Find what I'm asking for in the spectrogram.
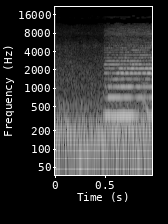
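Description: Outdoor street traffic rumbles, then a car horn sounds a sustained, loud toot partway through this brief moment, heard close and dominant.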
